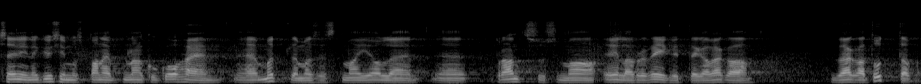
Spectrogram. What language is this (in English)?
Estonian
